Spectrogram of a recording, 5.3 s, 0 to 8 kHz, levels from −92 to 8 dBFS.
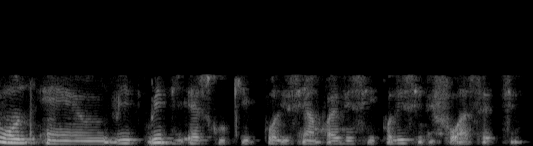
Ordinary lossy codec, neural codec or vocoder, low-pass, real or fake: AAC, 16 kbps; codec, 16 kHz, 8 kbps, FunCodec, trained on Chinese and English, 25 frames a second; 7.2 kHz; fake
